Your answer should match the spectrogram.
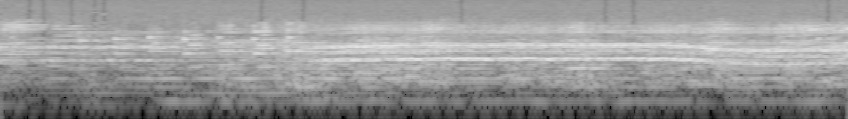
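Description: Soundtrack music with singing voices: a long held note that dips in pitch near the end.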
